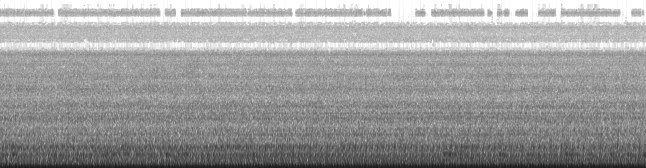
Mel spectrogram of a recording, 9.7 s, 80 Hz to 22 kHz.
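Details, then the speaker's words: 1959 Ford wagon with EEC wiring, first start with fuel pump ground and relay unhooked: deep, even, steady idle rumble with no misses, stumbles, knocks or smoke; running cleanly. "But it's running. And it sounds good. And it's not smoking. And for all the things that are unhooked on it, it was running pretty smooth."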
